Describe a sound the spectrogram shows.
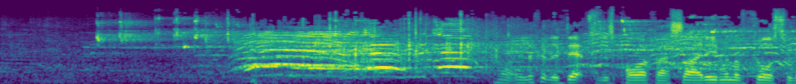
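Sneakers squeak on a hardwood court as players run.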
